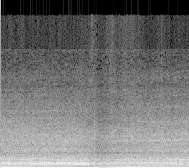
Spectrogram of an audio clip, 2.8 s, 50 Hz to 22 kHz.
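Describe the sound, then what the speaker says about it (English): A 2015 RTL's engine drones steadily in first gear, then gives a brief throttle blip and dip around the shift into second before settling into a steady hum, close and loud. "I blipped the throttle when I shifted from first to second"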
